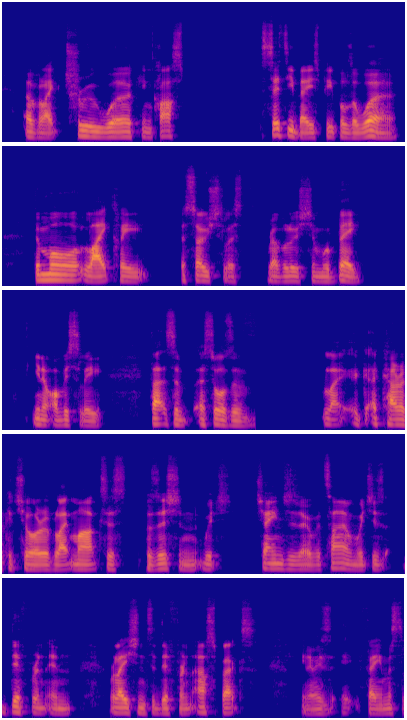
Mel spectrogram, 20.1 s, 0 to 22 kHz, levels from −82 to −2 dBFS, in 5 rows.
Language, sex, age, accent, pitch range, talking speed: English, male, 20-39, British, 100-120 Hz, 145 wpm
